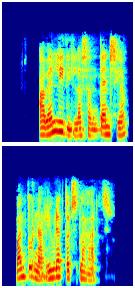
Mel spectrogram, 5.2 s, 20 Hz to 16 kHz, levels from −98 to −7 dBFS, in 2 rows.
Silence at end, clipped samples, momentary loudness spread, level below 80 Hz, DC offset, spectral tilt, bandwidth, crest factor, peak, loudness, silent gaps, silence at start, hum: 0.4 s; under 0.1%; 10 LU; -60 dBFS; under 0.1%; -4.5 dB/octave; 7.6 kHz; 18 dB; -2 dBFS; -19 LUFS; 2.55-2.89 s; 0.75 s; none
